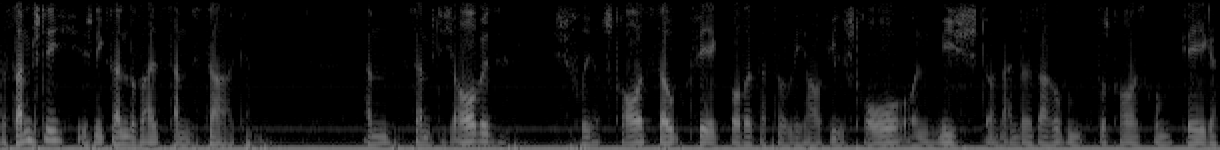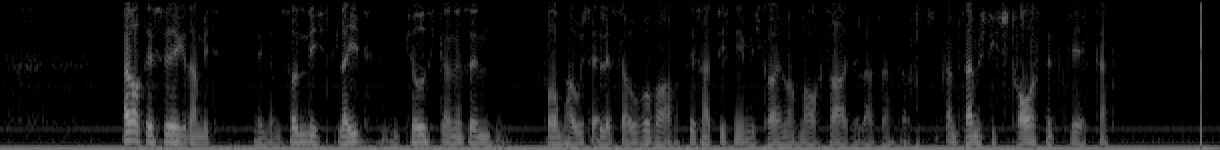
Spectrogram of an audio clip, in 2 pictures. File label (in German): "samschtich", schwaebisch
